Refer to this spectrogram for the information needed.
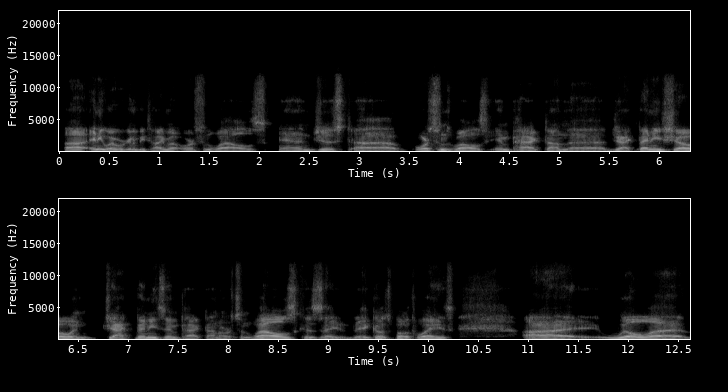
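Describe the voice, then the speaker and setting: A man's voice: sits low, normal speed, a bit bright. A man hosting a panel discussion in a casual, unscripted, rambling and good-humored way. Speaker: panel host and podcaster.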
